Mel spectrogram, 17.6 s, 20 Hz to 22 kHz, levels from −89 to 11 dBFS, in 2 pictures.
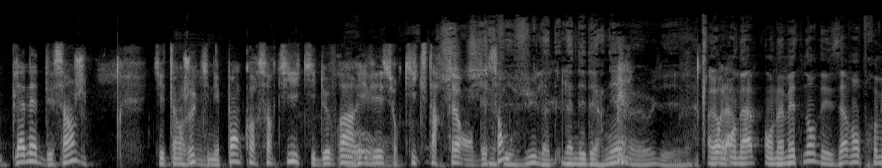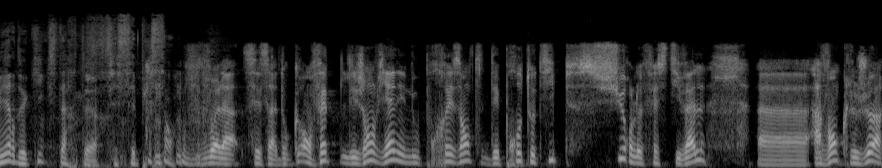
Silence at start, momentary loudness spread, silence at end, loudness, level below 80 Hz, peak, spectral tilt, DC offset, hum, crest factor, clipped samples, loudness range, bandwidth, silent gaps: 0 s; 9 LU; 0 s; -31 LUFS; -64 dBFS; -8 dBFS; -4 dB/octave; under 0.1%; none; 22 dB; under 0.1%; 5 LU; 15.5 kHz; none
